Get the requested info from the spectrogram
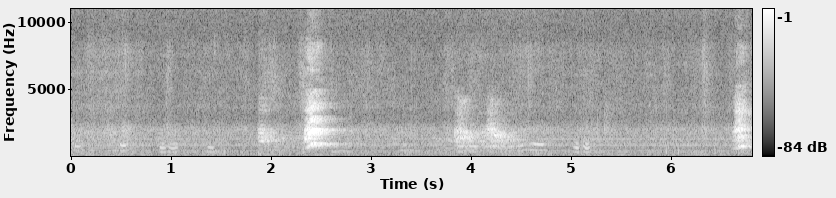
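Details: A Toy Poodle gives a few short, sharp barks spaced a second or two apart, with a final one near the end, between soft whimpering notes, over a low steady background hum.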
